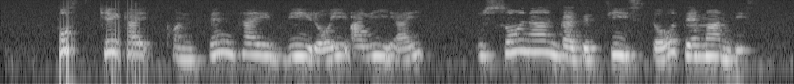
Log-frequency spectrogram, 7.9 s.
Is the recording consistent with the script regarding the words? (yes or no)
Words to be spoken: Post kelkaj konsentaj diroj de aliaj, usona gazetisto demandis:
no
